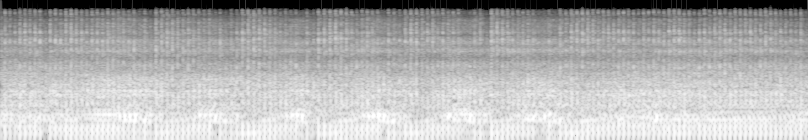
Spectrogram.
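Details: Murray push mower with Briggs Classic engine after gas tank swap and oil top-off, governor spring appears missing: slow, loping single-cylinder putter staying low and uneven without picking up; low idle.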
